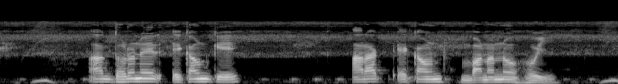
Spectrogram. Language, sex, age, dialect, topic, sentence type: Bengali, male, 25-30, Rajbangshi, banking, statement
